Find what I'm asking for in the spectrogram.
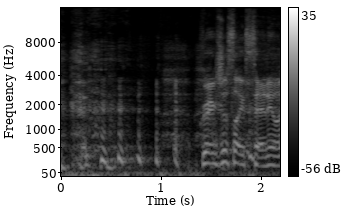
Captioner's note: evil giggle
